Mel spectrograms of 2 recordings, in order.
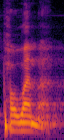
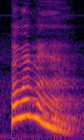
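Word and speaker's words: ποίημα: But the actual Greek word being used here is poma. Let me hear you say, "Pema." Say it like you're not depressed. Poama.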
